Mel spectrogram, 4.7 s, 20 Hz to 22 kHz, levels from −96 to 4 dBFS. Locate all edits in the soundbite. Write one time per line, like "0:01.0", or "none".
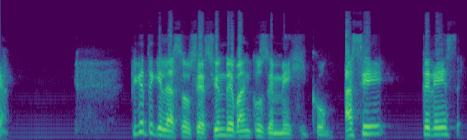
0:03.4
